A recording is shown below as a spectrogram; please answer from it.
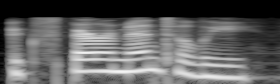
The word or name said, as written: experimentally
